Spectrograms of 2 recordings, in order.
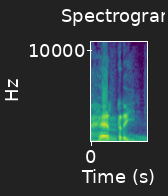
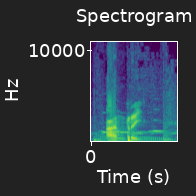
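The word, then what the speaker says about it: Henri: mewah dan ini adalah Henry tapi lebih tepat jika namanya diucapkan Anri karena dia orang Prancis Kamu mungkin sudah tahu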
